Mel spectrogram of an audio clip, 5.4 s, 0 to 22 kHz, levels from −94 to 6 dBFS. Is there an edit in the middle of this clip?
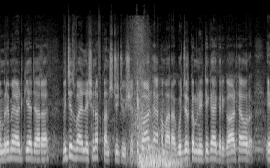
yes; 1 cut; at 2.8 s

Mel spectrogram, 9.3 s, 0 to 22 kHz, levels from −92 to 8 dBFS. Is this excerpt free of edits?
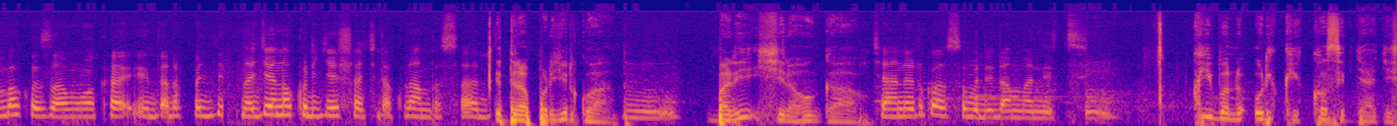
no; 2 cuts; at 1.5 s, 7.3 s

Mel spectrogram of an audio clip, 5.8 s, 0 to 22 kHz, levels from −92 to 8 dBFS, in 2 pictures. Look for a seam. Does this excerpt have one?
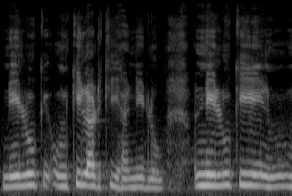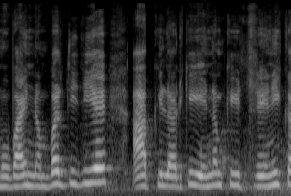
no; 0 cuts

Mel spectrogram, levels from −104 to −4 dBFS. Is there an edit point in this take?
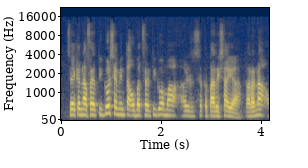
no; 0 cuts

